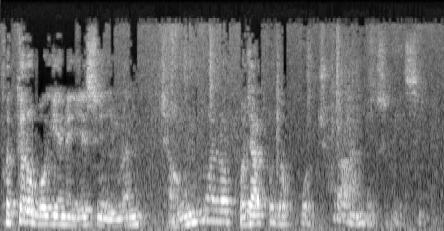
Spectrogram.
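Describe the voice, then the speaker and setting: A man's voice: mid-range voice, animated, fast talker, gravelly, dark tone, recorded from a distance, a little hiss or hum. A man preaching a sermon as pastor, with emphatic calls for amen, recorded from afar in a small room. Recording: echoey room, mic from afar.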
